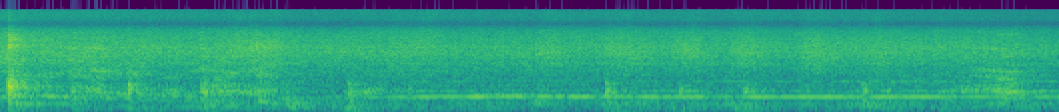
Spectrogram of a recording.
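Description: A spoon stirring cooked beans and grated coconut in a small kadai, scraping and knocking against the pan over a light sizzle, with a sharp knock right at the start. A faint steady hum comes in about two seconds in.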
